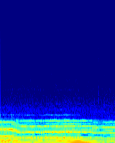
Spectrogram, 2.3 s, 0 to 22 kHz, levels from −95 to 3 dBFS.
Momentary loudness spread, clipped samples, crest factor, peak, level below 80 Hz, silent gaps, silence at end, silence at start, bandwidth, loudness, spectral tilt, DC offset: 6 LU; under 0.1%; 14 dB; -14 dBFS; -62 dBFS; none; 0 s; 0 s; 4.7 kHz; -27 LUFS; -8 dB/octave; under 0.1%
